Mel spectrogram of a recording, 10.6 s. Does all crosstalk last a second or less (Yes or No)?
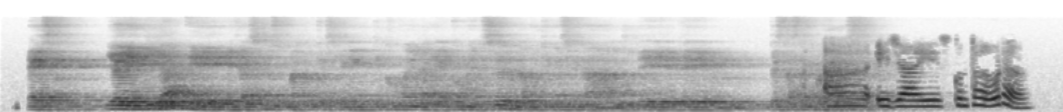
Yes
